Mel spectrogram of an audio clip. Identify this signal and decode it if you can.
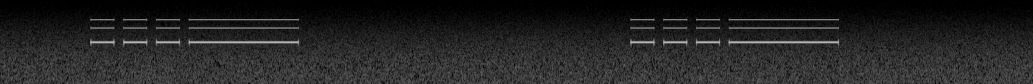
Beep code, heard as a piezo beeper, played twice, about 2750 Hz. 3 short, 1 long.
